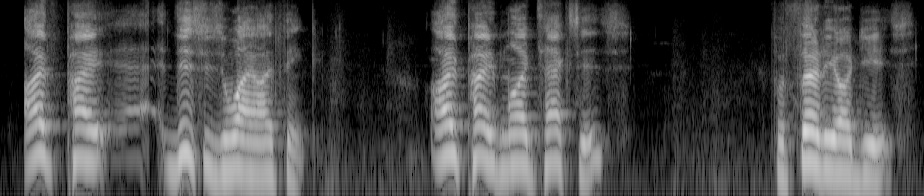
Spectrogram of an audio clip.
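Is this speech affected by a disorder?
Yes: cerebral palsy.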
